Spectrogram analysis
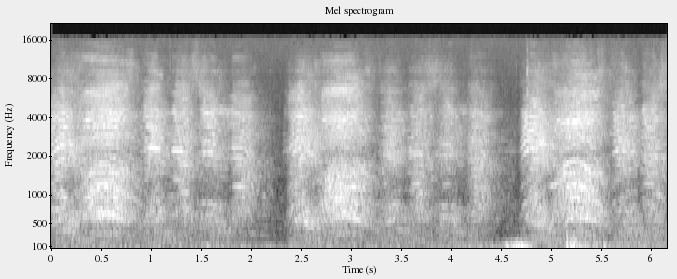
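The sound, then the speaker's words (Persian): A large crowd shouts a chanted slogan in loud, rhythmic waves, the massed voices rising and falling in repeated phrases with brief dips between bursts. “ما هم از اونها حمایت می کنیم، پشت سرشون شب و روز ایستاده ایم و فریاد بر می آوریم که هیهات من نزد الله.”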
